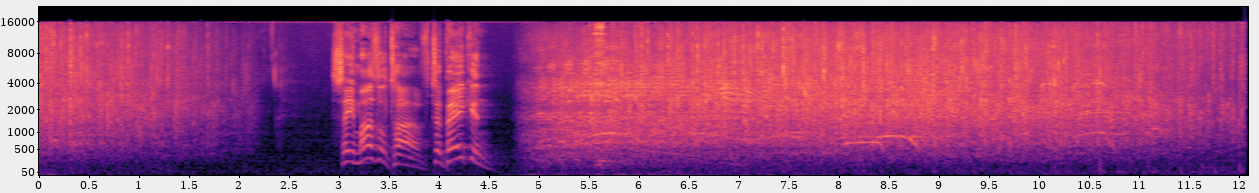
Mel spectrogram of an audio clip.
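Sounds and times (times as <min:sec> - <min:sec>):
audience applauding: 0:00.0 - 0:02.2, 0:05.0 - 0:12.0.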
